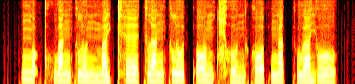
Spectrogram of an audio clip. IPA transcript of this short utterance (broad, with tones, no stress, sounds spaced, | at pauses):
ŋ ɔ˥˩ ʔ kʰ w a˦˥ ŋ k l o˧ n m a˥˩ j kʰ ɛː˧ k l a˦˥ ŋ k l oː˦˥ t̚ ʔ ɔː˧ n t͡ɕʰ o˨˩ n k ɔː˥˩ t̚ ŋ a˥˩ t̚ ʔ u˦˥ a̯ j oː˥˩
